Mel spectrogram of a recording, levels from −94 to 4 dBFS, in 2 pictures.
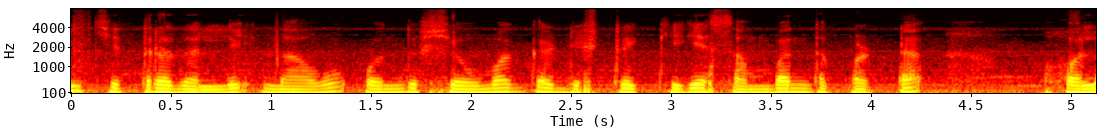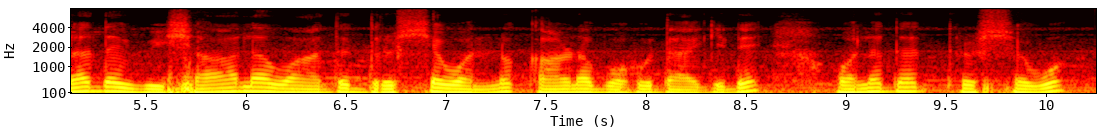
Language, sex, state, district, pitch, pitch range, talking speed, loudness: Kannada, male, Karnataka, Shimoga, 125 Hz, 115-135 Hz, 75 wpm, -20 LUFS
